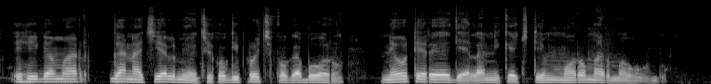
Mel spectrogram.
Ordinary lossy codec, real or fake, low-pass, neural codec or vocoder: Opus, 32 kbps; fake; 14.4 kHz; codec, 44.1 kHz, 7.8 kbps, Pupu-Codec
